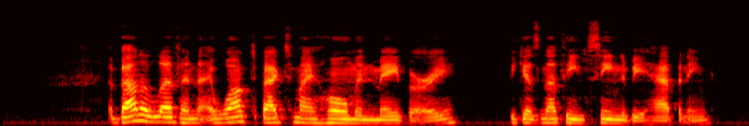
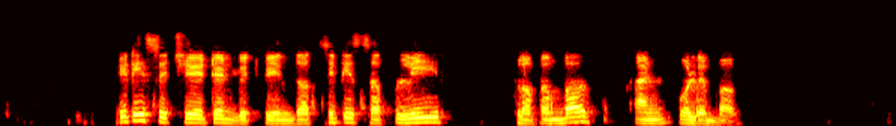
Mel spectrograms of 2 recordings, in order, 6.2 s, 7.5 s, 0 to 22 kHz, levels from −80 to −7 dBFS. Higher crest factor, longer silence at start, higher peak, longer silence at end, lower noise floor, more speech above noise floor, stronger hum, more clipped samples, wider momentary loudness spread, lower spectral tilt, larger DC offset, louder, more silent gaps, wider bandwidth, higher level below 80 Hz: about the same, 22 dB vs 20 dB; about the same, 0.9 s vs 1 s; second, -12 dBFS vs -4 dBFS; second, 0.35 s vs 1.35 s; about the same, -69 dBFS vs -71 dBFS; second, 36 dB vs 49 dB; neither; neither; first, 13 LU vs 6 LU; about the same, -6 dB/octave vs -5 dB/octave; neither; second, -33 LUFS vs -22 LUFS; second, none vs 3.87-3.99 s, 4.15-4.28 s; first, 11.5 kHz vs 7.6 kHz; second, -70 dBFS vs -56 dBFS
